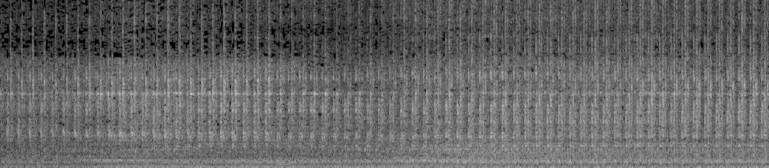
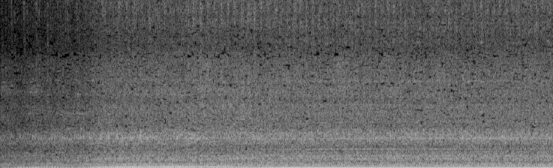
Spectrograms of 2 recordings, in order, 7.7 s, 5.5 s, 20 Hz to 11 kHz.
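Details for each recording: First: VW Fox 1.0 at 33 °C cold idle with oil pressure above 3 bar: sharp, even top-end tapping about three times a second. Early lifter wear is suspected and needs teardown to examine; the engine also shows low oil pressure. Worn camshaft and lifters. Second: VW Fox 1.0 after camshaft and worn lifters were replaced, warmed up with the fan on at 100°C, held at 2000 rpm: a steady, even hum with no knocks or ticks; oil pressure now reaching the specified 2 bar.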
